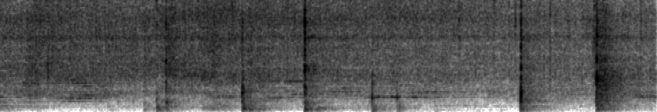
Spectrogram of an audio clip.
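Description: Fried sardines stirred into masala in a pan, a steady frying sizzle broken by several sharp spatula scrapes and knocks against the pan, with no voices.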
